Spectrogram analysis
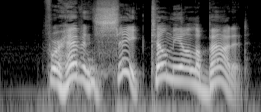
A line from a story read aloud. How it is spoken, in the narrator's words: I cried impatiently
